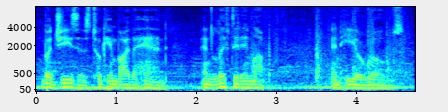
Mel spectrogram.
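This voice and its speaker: A man narrating a dramatized audio Bible as a solemn, measured storyteller. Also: very deep voice, fairly even intonation. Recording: music bed behind narration.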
